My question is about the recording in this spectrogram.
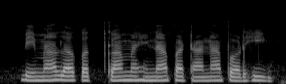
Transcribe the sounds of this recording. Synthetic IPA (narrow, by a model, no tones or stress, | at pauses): bimaləkət̪kaməɦinapəʈanapəɽɦi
